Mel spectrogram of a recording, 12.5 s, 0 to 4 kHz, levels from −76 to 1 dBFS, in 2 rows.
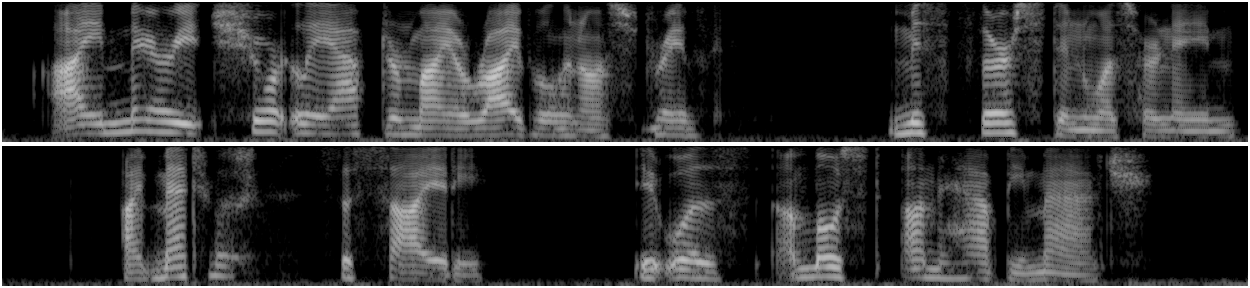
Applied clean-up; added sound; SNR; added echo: neural diffusion model UNIVERSE++.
